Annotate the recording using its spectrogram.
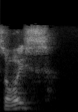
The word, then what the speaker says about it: Seuss: Did you guys know that Dr. Seuss is actually supposed to be pronounced Soyce? – That doesn't sound good, though.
